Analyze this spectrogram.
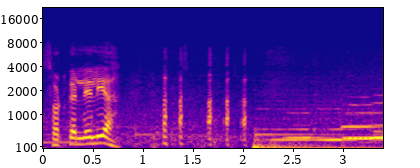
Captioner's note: laughing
